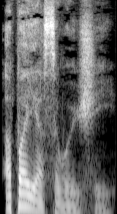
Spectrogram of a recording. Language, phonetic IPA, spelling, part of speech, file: Russian, [ɐpɐˈjasɨvəjʉɕːɪj], опоясывающий, verb, Ru-опоясывающий.ogg
- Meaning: present active imperfective participle of опоя́сывать (opojásyvatʹ)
